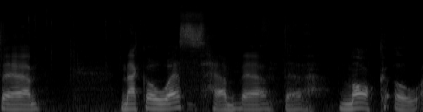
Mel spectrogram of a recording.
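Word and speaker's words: Mach-O: Mac OS have the Macho I think it should be pronounced but I guess everyone says Machu um um so yeah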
